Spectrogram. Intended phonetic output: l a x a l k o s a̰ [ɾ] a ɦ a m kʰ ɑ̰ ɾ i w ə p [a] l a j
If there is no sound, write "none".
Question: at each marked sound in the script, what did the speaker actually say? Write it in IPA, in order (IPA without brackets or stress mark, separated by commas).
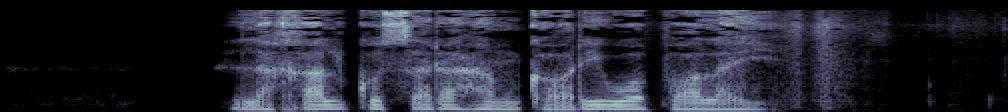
ɾ, ɑ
